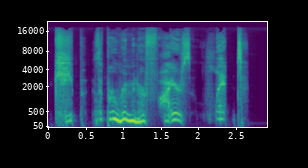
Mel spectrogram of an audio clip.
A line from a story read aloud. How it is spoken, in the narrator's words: he gasped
